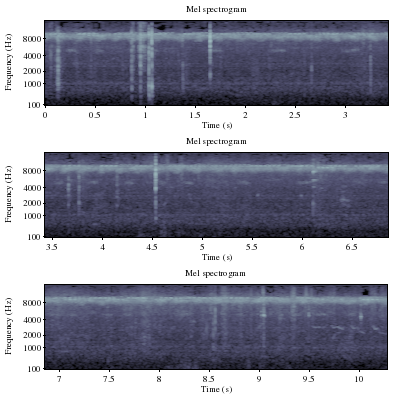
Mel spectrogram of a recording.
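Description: A steady high-pitched insect chorus, with a few short sharp clicks, the loudest about a second in.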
